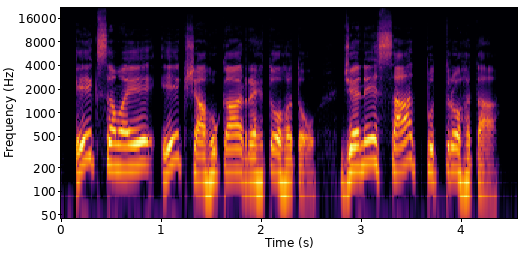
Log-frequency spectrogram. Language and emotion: Gujarati, neutral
